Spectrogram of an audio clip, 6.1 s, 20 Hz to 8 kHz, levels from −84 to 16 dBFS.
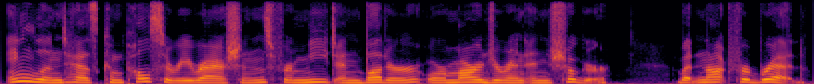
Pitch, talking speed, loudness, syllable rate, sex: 220 Hz, 155 wpm, -16 LUFS, 4.7 syllables/s, female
